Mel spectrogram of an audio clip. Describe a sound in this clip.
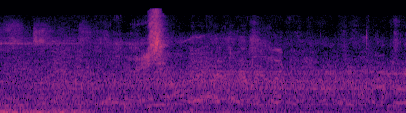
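A crowd of young men chatters outdoors nearby.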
